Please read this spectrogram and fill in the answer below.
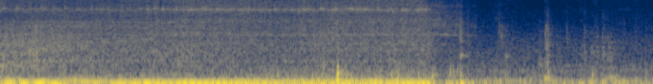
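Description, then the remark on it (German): A light blue car's engine idles with a steady low rumble for about five seconds, then shuts off, leaving quiet room tone with a few faint clicks and knocks. “ja, das ist sein Wagen.”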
